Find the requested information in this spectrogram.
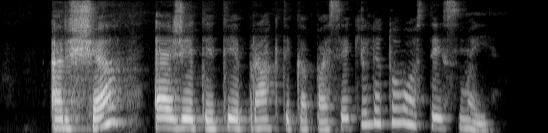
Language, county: Lithuanian, Šiauliai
